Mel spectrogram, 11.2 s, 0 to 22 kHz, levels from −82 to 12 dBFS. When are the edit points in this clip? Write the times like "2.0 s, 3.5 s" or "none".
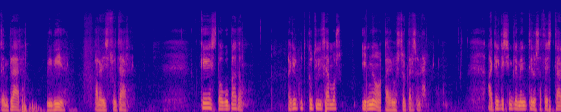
0.9 s, 4.4 s, 7.6 s, 8.1 s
